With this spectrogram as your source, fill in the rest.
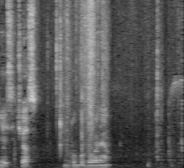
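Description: A plastic mailing bag crinkles under a hand.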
